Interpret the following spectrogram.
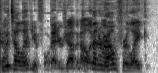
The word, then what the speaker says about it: Chiwetel Ejiofor: I'm glad you took the bullet of trying to pronounce that name right. Chiwetel Ejiofor.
